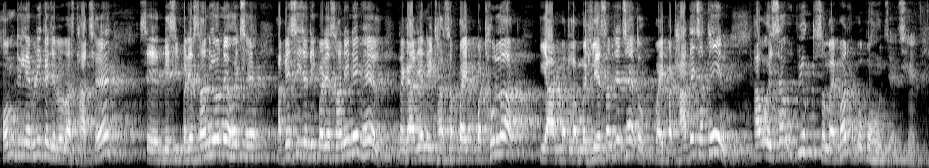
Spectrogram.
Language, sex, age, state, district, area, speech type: Maithili, male, 60+, Bihar, Madhubani, urban, spontaneous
